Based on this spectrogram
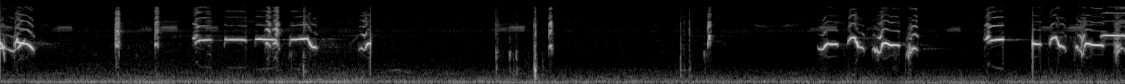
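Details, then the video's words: Oriental magpie-robin lure song meant to start a silent or stressed bird singing: scattered short whistled phrases and sharp clicks, a long quiet gap mid-way, then a burst of warbled, down-sliding whistles. "SUARA PANCINGAN _burung kacer macet bunyi / stres"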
